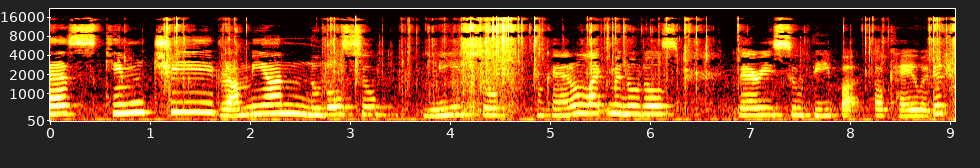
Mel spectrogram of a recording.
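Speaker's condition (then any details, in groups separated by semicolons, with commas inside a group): No condition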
